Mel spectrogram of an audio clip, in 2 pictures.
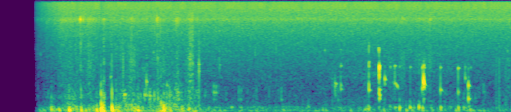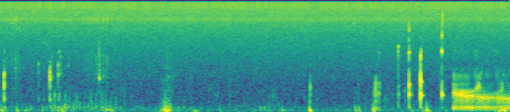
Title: my stomach growling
